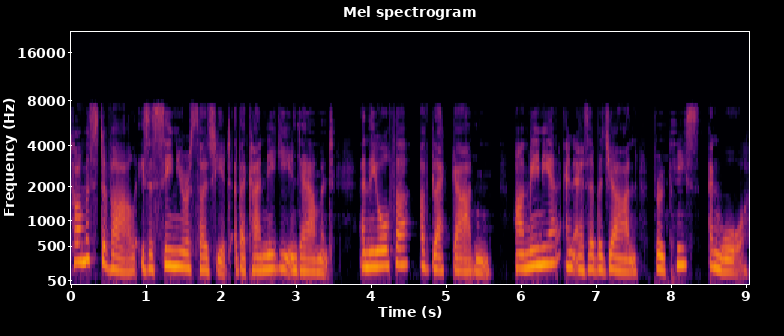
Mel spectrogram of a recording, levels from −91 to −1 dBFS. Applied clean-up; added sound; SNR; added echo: neural mask model DeepFilterNet 3.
